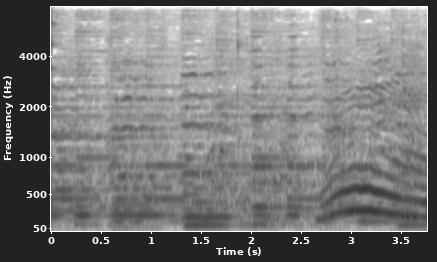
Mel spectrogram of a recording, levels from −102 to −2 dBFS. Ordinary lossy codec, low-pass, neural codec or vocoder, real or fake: none; none; none; real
